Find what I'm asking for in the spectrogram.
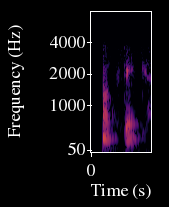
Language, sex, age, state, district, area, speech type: Telugu, female, 45-60, Andhra Pradesh, Sri Balaji, rural, conversation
